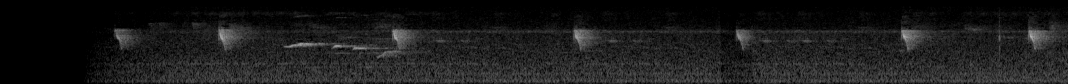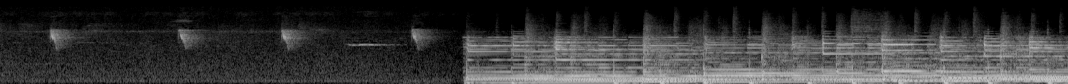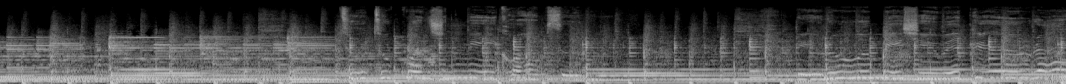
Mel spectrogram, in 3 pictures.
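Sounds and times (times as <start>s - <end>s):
faint outdoor background: 0.8s - 32.0s
soft bird chirps: 1.1s - 15.2s.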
